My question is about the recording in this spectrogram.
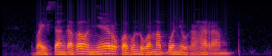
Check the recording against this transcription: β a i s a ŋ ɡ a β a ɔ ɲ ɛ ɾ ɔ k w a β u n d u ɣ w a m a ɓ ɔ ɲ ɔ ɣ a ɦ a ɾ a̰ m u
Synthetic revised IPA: β a i s a ŋ ɡ a β a ɔ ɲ ɛ ɾ ɔ k w a β u n d u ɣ w a m a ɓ ɔ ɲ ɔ ɣ a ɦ a ɾ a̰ m u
